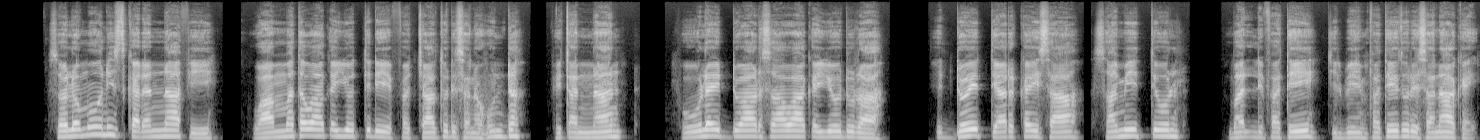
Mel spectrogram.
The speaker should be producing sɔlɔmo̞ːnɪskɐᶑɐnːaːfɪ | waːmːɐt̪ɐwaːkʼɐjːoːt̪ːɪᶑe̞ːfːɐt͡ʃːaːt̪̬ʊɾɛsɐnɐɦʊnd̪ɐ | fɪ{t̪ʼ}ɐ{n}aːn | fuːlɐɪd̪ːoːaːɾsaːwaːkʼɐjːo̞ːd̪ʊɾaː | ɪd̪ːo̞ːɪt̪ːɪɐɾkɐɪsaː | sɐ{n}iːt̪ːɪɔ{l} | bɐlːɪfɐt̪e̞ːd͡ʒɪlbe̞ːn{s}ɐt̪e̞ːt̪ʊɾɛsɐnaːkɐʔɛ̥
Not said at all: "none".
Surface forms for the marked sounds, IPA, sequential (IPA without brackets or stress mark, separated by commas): t̪ʼ, nː, m, l, f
